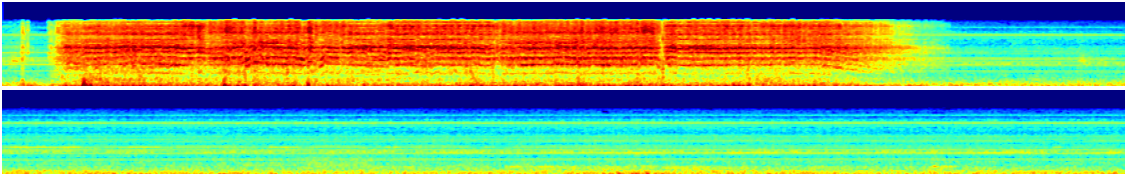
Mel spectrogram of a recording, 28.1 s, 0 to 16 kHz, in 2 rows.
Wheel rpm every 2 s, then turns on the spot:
110, 120, 110, 120, 80, 0, 0, 0, 0, 0, 0, 0, 0, 0.
none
